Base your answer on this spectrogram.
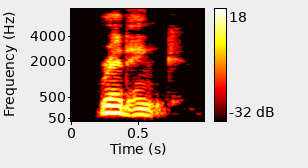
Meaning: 1. Financial loss 2. Cheap red wine 3. Used other than figuratively or idiomatically: see red, ink
- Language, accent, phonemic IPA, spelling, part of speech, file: English, Australia, /ˈɹɛdˌiŋk/, red ink, noun, En-au-red ink.ogg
